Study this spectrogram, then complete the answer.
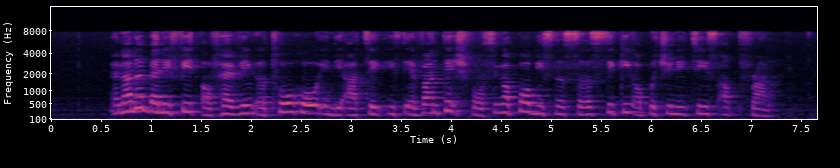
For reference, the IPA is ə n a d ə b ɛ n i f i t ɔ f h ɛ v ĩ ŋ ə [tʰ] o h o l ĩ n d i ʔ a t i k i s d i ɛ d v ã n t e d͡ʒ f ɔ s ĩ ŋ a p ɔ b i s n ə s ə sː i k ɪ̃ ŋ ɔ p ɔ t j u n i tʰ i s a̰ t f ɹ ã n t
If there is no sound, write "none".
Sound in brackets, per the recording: tʰ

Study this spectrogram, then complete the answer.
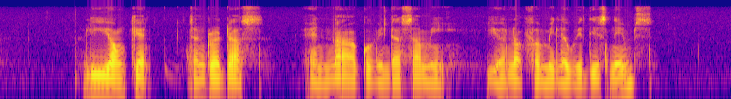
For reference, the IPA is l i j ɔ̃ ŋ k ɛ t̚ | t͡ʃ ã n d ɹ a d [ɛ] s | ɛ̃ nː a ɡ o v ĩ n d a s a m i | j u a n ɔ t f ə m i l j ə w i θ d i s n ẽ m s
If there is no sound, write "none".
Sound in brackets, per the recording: a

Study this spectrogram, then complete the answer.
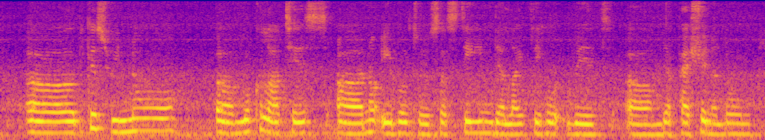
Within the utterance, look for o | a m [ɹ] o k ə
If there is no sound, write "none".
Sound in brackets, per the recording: l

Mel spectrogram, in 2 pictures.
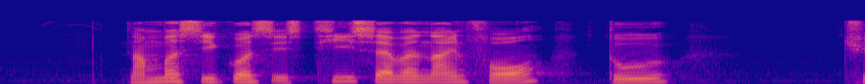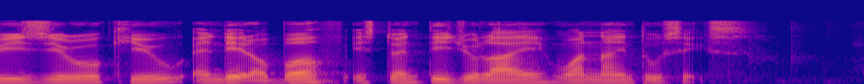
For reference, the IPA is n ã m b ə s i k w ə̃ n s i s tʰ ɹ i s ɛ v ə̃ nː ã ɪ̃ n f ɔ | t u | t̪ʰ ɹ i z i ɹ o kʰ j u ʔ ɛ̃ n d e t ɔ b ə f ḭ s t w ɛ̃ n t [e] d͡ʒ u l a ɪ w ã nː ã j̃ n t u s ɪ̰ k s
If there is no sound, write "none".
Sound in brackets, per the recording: i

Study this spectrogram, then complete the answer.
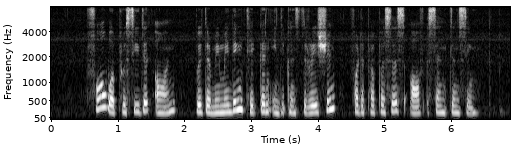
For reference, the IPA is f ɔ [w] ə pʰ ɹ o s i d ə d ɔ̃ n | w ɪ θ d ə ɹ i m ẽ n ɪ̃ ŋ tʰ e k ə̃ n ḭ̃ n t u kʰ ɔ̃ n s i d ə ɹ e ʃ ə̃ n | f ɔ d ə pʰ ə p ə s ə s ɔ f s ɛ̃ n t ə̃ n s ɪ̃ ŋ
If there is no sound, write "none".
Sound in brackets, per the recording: w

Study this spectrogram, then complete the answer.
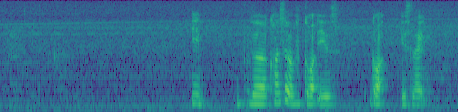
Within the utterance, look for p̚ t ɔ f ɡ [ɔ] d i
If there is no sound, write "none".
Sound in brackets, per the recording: ɔ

